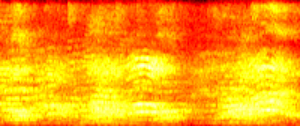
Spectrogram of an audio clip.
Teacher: ujung lidah kita menyentuh langit-langit atas itu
